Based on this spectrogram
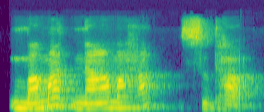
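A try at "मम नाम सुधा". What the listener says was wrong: Hold on. Mama nama. There is no visarga after nama.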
